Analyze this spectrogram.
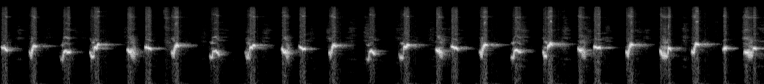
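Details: Sooty-headed bulbul singing a long 'ropel' style song used as a lure: rapid run of clear whistled notes, alternating slightly rising and falling, about three per second with no pauses, no other sounds.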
